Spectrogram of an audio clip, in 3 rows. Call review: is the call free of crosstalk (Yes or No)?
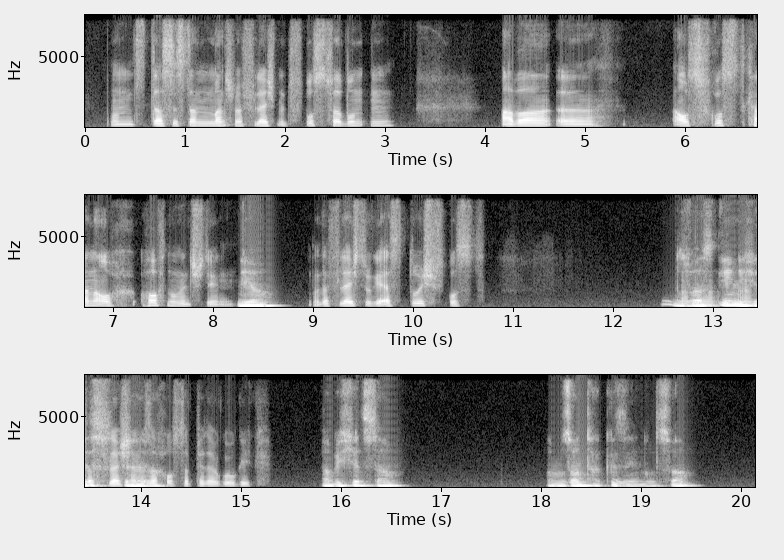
No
